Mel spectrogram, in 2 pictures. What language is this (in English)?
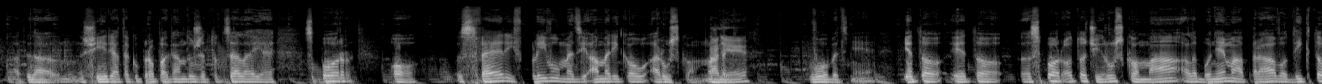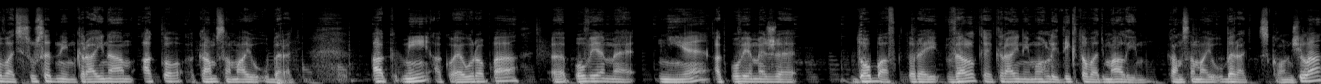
Slovak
